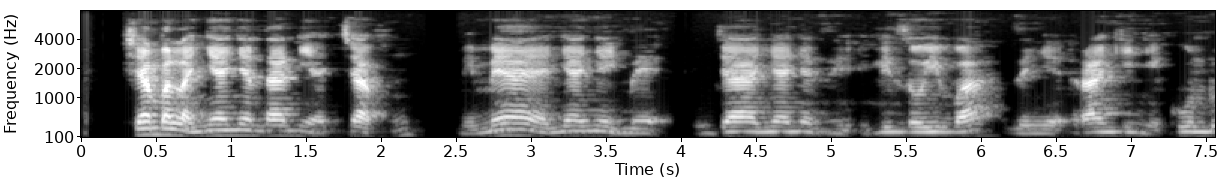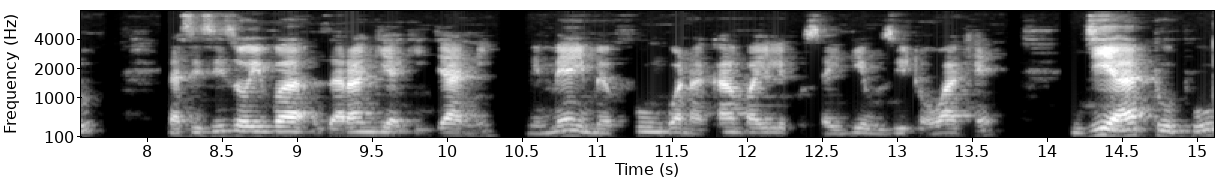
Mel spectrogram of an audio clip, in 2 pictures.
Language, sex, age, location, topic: Swahili, male, 25-35, Nairobi, agriculture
